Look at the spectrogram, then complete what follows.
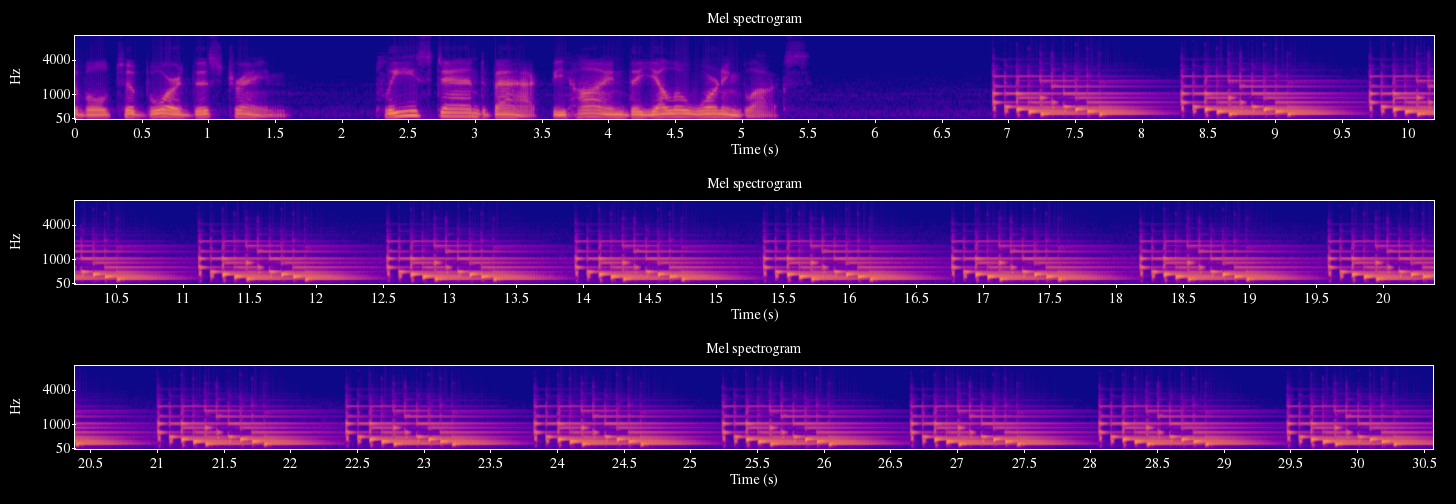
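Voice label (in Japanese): approach announcement pass, 接近放送 男声 回送電車の通過; 放送は「回送電車の通過」です。; 収録者:こたけ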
